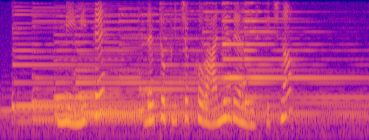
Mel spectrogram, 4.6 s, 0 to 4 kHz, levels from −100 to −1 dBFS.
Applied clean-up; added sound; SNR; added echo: none; Harp; 0 dB; none.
